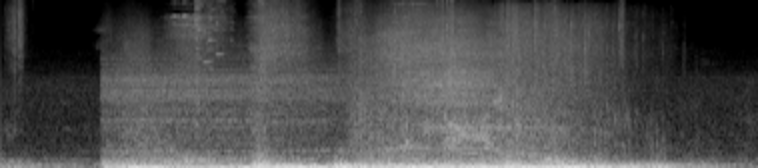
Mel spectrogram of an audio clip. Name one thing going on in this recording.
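A game's magical attack effect whooshes and rumbles.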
